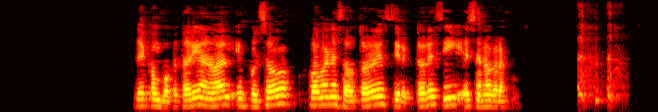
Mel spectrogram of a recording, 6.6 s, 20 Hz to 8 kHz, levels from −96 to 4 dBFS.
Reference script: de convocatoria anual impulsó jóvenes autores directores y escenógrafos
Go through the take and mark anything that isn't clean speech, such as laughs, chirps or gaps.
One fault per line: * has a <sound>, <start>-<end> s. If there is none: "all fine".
* has a cough, 5.8-6.3 s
